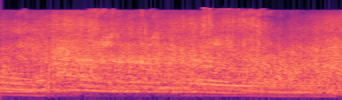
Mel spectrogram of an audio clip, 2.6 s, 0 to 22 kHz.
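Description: Porsche 991 Cup race cars brake hard and battle on track, engine notes falling in loud, close sweeping tones as several cars pass together.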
